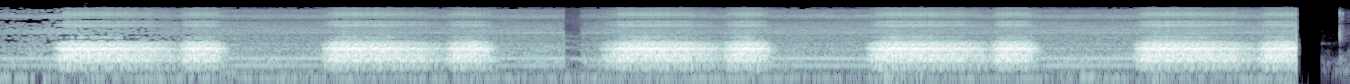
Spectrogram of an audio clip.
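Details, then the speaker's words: Pulmonary crackles (rales): intermittent, discontinuous bubbling or crackling lung sounds produced by the opening of previously closed small airways, predominantly inspiratory. "son ruidosas que antes burbujeantes o estrepitosos en los pulmones se producen durante la apertura de las pequeñas vías respiratorias previamente cerradas"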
